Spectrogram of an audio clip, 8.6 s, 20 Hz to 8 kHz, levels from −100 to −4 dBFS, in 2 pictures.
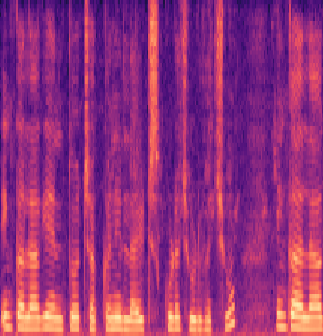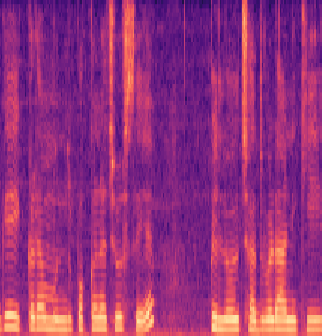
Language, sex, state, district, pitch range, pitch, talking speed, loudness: Telugu, female, Andhra Pradesh, Chittoor, 230-255 Hz, 245 Hz, 105 wpm, -16 LUFS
